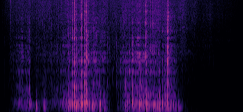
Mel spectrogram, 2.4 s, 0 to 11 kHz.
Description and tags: Rock Scrape
A stereo field recording of a granite rock being slid along granite bedrock. Rode NT-4 > FEL battery pre-amp > Zoom H2 line-in.
bedrock, field-recording, rock, scrape, stereo, stone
